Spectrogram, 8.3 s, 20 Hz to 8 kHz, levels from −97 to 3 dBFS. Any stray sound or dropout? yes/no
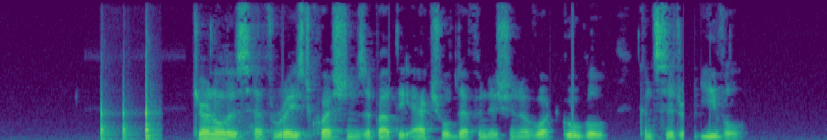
yes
